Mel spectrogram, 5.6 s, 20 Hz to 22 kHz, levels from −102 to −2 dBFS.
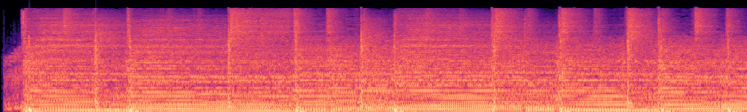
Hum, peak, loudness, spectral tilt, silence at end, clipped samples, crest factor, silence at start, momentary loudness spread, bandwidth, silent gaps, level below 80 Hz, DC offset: none; 0 dBFS; -15 LUFS; -4.5 dB/octave; 0 s; under 0.1%; 14 dB; 0 s; 1 LU; 16.5 kHz; none; -22 dBFS; under 0.1%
